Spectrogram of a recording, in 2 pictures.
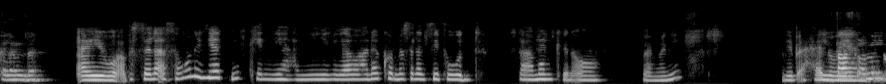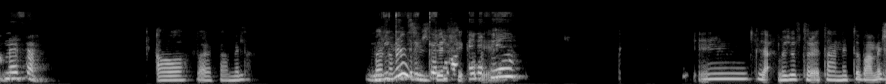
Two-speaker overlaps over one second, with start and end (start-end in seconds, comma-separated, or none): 12.6-13.9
